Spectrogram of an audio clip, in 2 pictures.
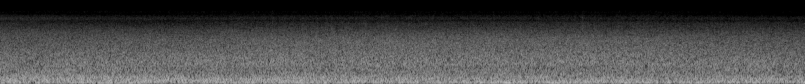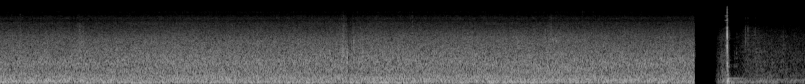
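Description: Fast water rushes and splashes over rocks.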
